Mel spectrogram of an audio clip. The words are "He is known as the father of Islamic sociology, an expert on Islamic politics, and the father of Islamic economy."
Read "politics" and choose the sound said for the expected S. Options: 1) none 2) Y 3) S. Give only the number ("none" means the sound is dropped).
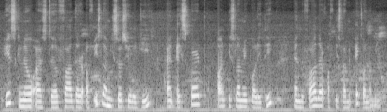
1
